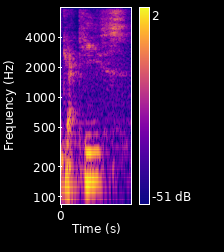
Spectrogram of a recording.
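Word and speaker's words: Ghakis: Darian's probably out, like, got the map unfolded, and he's like, "Oh, that's Mount Gakis over there." It is pronounced Gakis, actually.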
